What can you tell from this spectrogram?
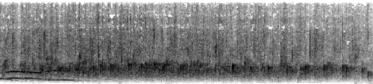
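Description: Loud, steady applause from an audience, a dense wash of many hands clapping that holds for about six seconds, with a few brief whoops rising above it near the start.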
